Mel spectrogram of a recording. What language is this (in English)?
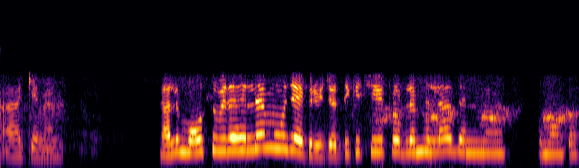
Odia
